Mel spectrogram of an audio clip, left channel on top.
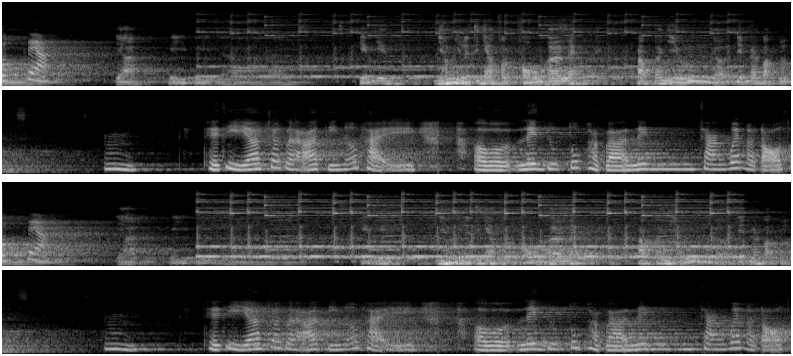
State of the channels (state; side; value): normal; both; correlation 0.51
